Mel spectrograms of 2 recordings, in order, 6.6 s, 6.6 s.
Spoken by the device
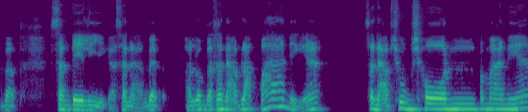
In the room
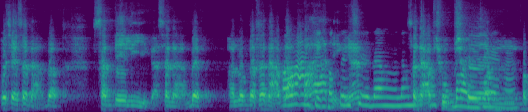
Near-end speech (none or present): present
